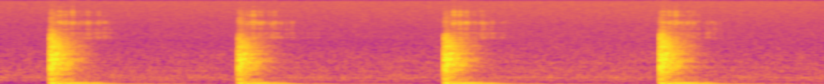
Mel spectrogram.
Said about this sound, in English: four distinct knocks in return.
